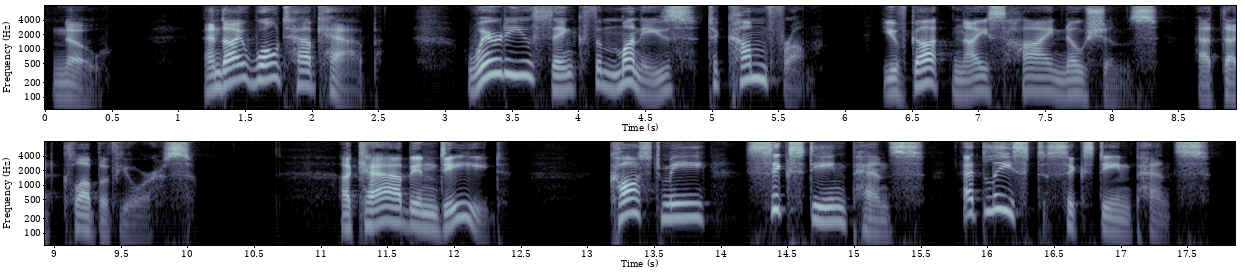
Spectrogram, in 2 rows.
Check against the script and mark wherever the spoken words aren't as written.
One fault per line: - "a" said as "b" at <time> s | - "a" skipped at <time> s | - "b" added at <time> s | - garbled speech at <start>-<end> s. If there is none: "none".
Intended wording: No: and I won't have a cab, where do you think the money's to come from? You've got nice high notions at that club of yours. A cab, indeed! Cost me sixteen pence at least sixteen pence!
- "a" skipped at 2.0 s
